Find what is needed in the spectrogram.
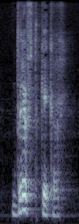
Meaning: hothead (person who is easily angered)
- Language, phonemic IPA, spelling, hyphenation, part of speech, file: Dutch, /ˈdrɪftˌkɪ.kər/, driftkikker, drift‧kik‧ker, noun, Nl-driftkikker.ogg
